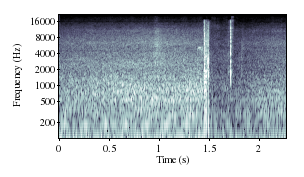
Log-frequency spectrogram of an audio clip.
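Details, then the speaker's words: 1993 GMC Sierra C1500 with new Delta Current Control driving a 2-speed 1994 Ford Taurus cooling fan, AC switched on: steady even whoosh and low constant hum, no rubbing or ticking. Fan running normally on low speed. "I can definitely hear it. Yep, it's working. All right. So, that's that's the low speed."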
